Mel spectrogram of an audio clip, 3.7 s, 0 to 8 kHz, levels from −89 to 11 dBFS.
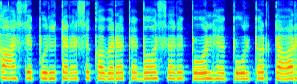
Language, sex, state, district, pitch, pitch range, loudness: Hindi, female, Odisha, Khordha, 210 Hz, 205-215 Hz, -17 LUFS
